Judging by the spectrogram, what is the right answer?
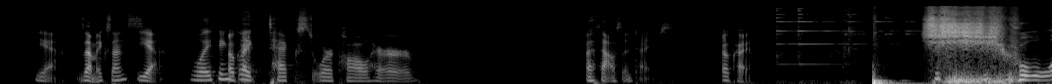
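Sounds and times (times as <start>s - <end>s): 
speech: 0.4s - 4.2s, 5.9s - 7.6s, 9.2s - 10.5s
small bell falling off a table: 7.8s - 9.2s.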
